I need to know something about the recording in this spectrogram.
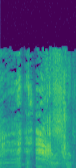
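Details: Wriggly young Shiba Inu vocalizing indoors, a short low rough growling grumble in two bursts with a brief whine-like rise near the end.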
